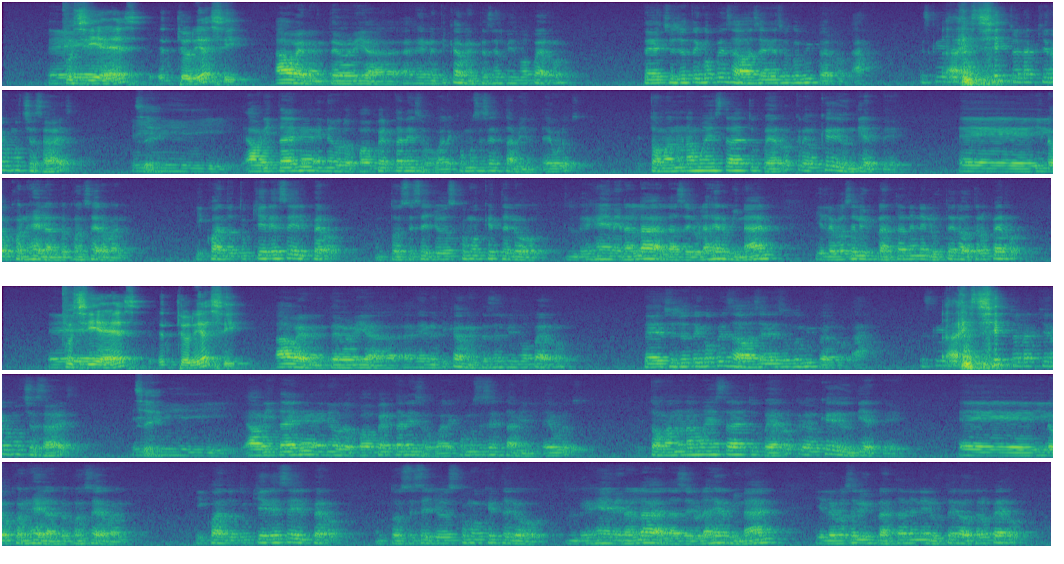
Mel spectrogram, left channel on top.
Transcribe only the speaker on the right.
Pues sí es, en teoría sí.
Ay,
<laughs> sí,
sí.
